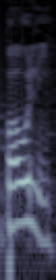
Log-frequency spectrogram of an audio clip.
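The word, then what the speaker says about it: Boehly: So Chelsea has a new owner by the name of Todd how do you say his surname? – Oof. – Todd Bowley.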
